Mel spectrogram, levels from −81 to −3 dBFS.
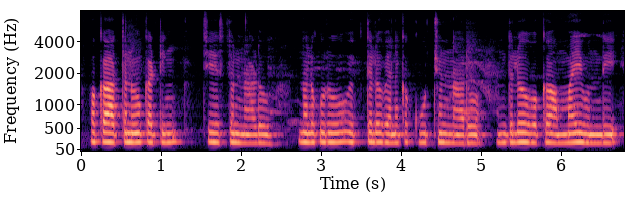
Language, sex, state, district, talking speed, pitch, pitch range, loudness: Telugu, female, Telangana, Hyderabad, 105 wpm, 195 Hz, 185-200 Hz, -20 LUFS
